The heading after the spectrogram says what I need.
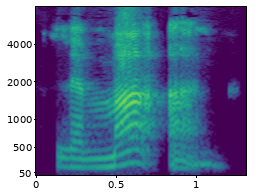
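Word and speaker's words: למען: And the trope or accent is on the second syllable over ma, so this is le ma an.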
